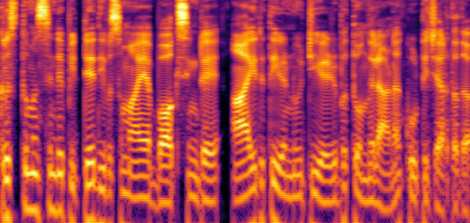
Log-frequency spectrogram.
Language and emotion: Malayalam, neutral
